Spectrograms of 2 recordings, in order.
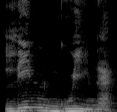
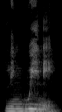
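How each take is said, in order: First: The word ends in an 'eh' vowel. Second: The word ends in an 'ee' vowel. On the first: The speaker calls it right. "the ending E in Italian is always, always E" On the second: The speaker calls it wrong. "Notice it's not linguini"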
